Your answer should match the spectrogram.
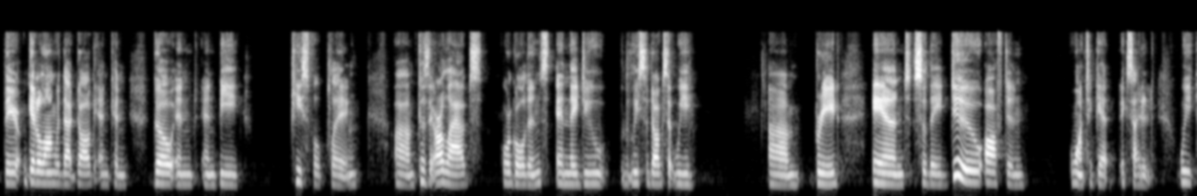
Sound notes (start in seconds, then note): none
